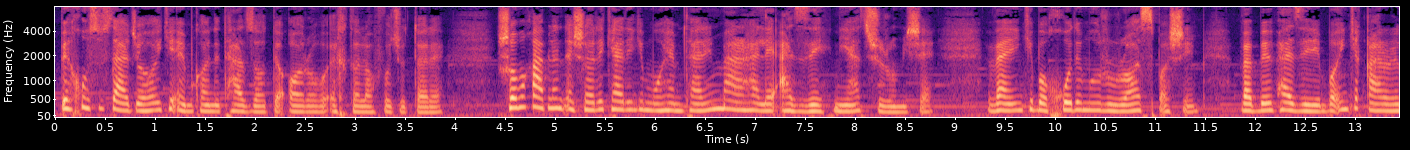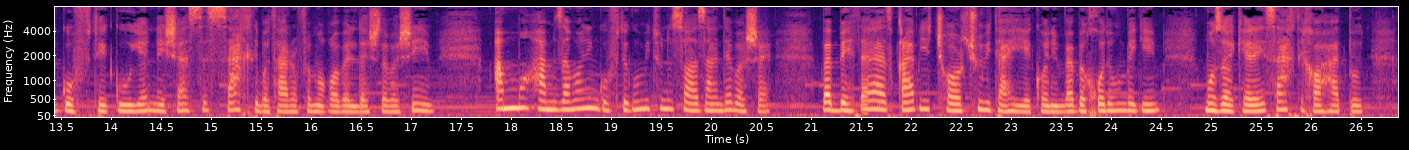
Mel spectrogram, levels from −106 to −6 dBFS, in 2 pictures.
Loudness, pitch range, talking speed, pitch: -23 LUFS, 165-210 Hz, 150 wpm, 185 Hz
